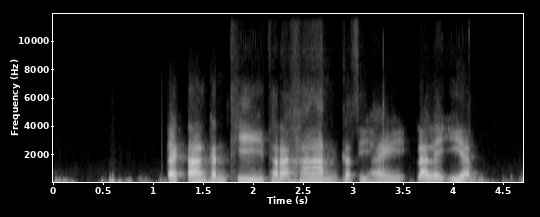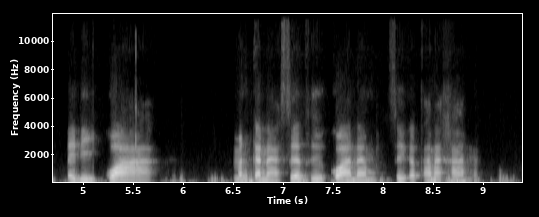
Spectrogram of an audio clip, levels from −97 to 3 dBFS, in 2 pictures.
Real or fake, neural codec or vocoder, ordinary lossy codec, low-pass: fake; autoencoder, 48 kHz, 128 numbers a frame, DAC-VAE, trained on Japanese speech; Opus, 16 kbps; 10.8 kHz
